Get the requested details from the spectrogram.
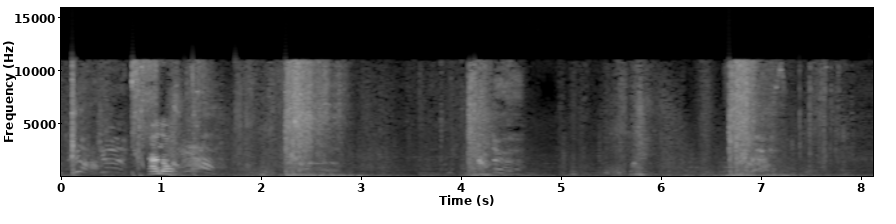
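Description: Blows land with heavy thuds in a fight.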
